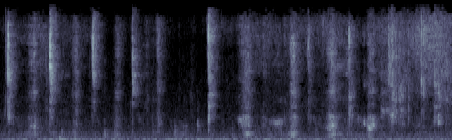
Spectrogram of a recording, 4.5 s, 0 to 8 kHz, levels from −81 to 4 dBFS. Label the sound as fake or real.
real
